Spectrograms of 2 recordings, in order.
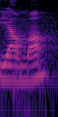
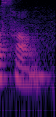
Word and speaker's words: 山: Mountain is yama. But Mount blah blah is 富士山 or blah blah san. And san, this is comes from China, called onyomi, the Chinese sound.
